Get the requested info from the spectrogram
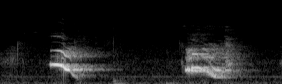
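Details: A Siberian husky gives two whiny, grumbling bursts, each sliding downward in pitch, while play fighting with a Malamute as both lie on the floor, August 2014.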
